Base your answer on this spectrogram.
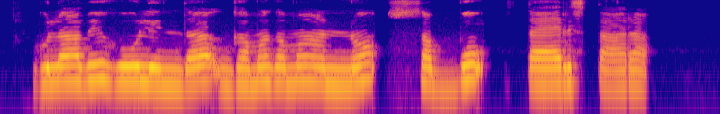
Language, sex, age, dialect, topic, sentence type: Kannada, female, 25-30, Central, agriculture, statement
